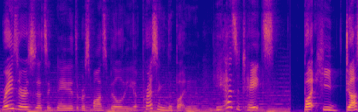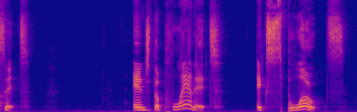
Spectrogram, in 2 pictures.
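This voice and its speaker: Female video essayist, higher register, lively swooping intonation, exclamatory casual fan commentary over light background music. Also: moderate pace. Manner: exclamatory, slangy, emphatic delivery. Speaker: YouTube video essayist, fan of animated series. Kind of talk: casual, excited episode-by-episode recap commentary.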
